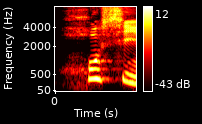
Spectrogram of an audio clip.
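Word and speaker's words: 星: Et donc, de base, hein, une étoile, c'est hoshi. Il n'y a pas les tenten.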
